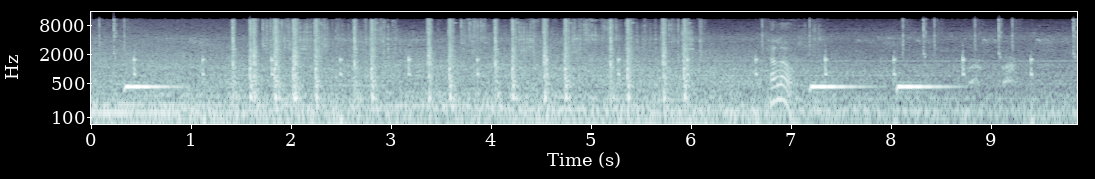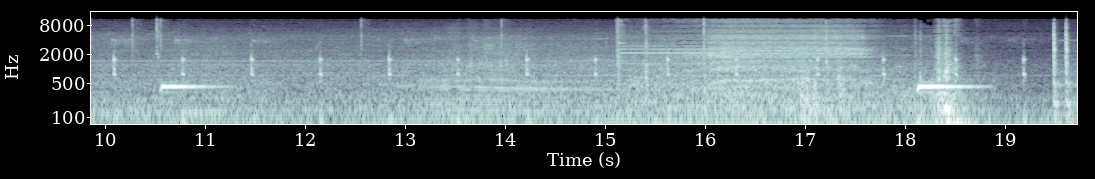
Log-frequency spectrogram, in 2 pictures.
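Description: An electronic ticket machine beeps.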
